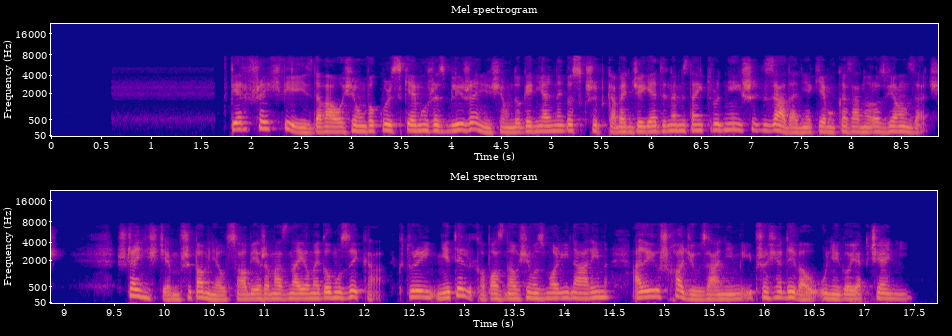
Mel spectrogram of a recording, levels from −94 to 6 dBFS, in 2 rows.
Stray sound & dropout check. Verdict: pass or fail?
pass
